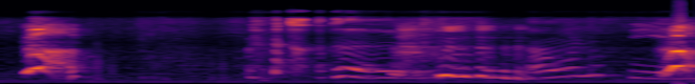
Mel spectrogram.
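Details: Young child with hiccups: sharp voiced hiccup bursts at the start and end, with laughing and vocal sounds between them.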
